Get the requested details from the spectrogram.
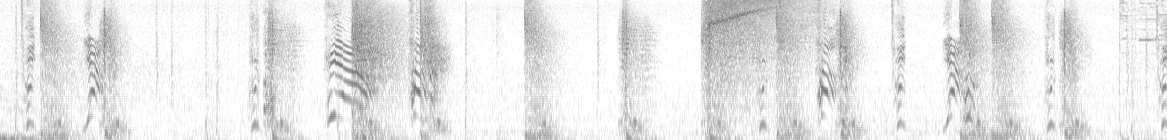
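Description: Punches and kicks land with sharp smacks and thuds.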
